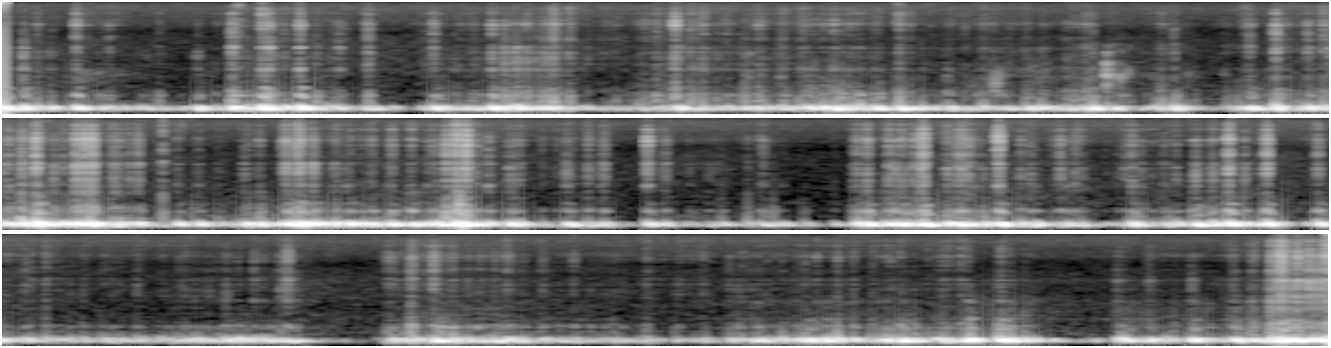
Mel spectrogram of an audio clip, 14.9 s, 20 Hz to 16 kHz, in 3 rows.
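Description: Long painted fingernails of both hands scratch directly on the bare metal mesh grille of a Blue Yeti Nano, a small USB microphone with a hollow head. The result is a dense, close-up, low rumbling scrape with rapid textured scratching, sitting mostly below 200 Hz with faint brighter crackle. It comes in continuous bursts broken by short pauses near 1.5, 8 and 11 seconds.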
